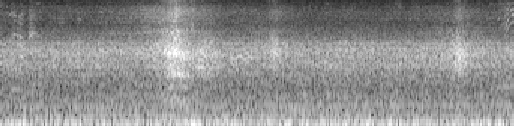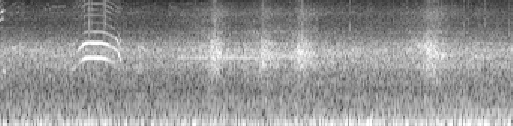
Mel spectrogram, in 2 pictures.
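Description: Steady road and engine rumble of a car at highway speed, heard from inside the cabin through a windshield dashcam's microphone, with a steady low hum. A brief high chirp sounds about four seconds in.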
